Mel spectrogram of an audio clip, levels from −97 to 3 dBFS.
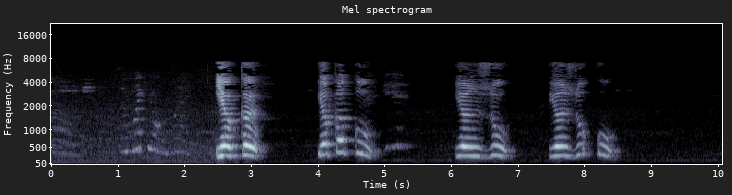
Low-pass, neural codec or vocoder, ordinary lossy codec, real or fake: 7.2 kHz; none; MP3, 32 kbps; real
